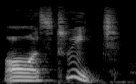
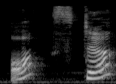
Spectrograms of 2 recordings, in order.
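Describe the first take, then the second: First: Said in the usual way. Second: Ostrich said slowly with long O; slow drawn-out word. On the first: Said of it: "O means ostrich". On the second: Shown as a demonstration. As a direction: stretch ostrich for the class. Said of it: "O says O".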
